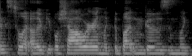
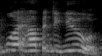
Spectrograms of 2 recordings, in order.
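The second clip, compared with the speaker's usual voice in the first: high, drawn-out disbelief; aghast question; 7 semitones higher, slower than usual. Retold or imitated. Pilgrims asking about her blistered feet, aghast. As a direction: imitate an aghast onlooker, high and slow.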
